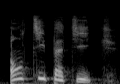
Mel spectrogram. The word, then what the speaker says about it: antipathique: Antipathique. So remember, this H doesn't exist phonetically, so antipathique.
